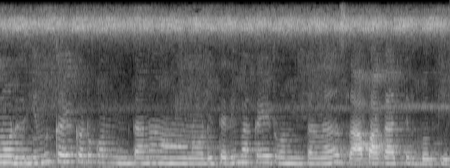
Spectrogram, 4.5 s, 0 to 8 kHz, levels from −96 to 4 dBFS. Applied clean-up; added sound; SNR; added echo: none; Frog; 7 dB; reverberation time 1.0 s.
